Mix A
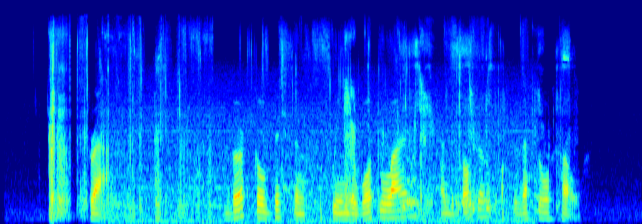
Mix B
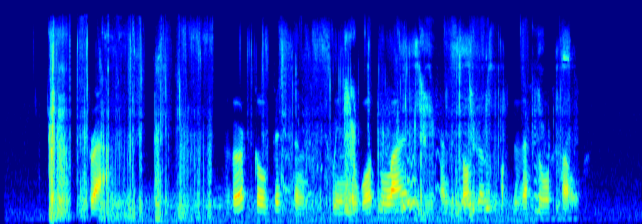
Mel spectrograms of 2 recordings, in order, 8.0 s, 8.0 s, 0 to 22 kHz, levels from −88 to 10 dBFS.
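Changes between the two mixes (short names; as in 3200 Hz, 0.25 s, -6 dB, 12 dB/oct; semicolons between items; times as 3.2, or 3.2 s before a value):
speech: add HPF 370 Hz 24 dB/oct; second sound: add ladder low-pass 480 Hz, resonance 45%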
